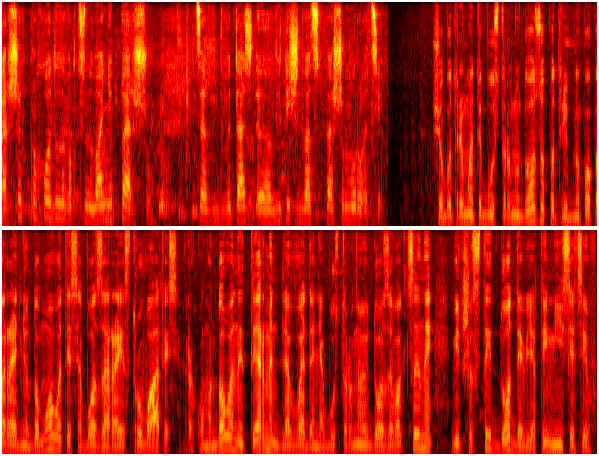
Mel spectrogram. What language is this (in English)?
Ukrainian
